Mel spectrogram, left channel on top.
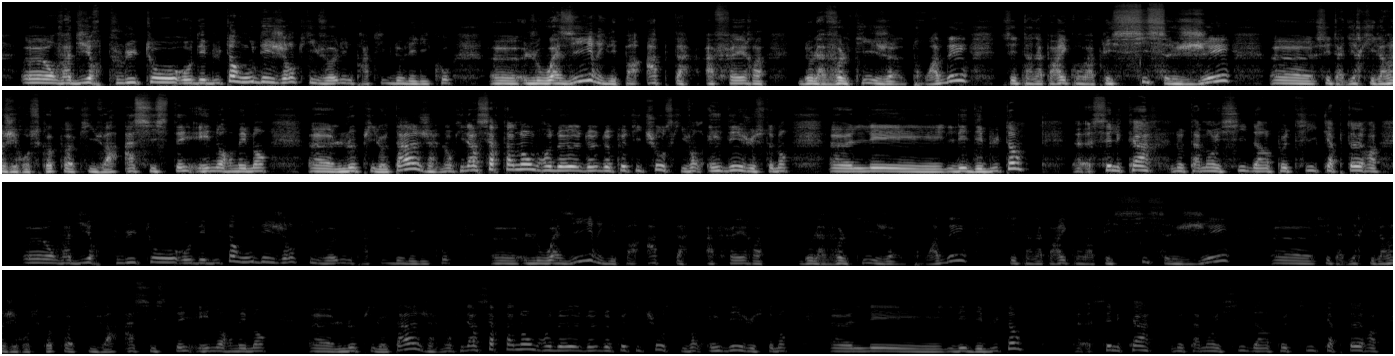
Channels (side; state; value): right; quieter; 20.6 dB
